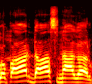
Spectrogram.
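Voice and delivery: slow, each word spaced out; slow dictation. Shown as a demonstration. Teacher giving the answer to students, slowly. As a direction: spell the name out slowly for the class. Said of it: "अरे बोल जल्दी".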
